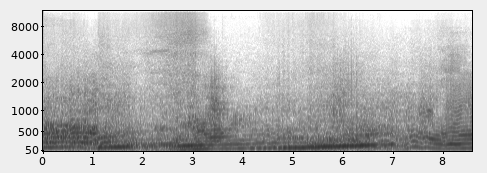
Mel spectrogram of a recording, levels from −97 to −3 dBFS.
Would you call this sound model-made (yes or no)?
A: yes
